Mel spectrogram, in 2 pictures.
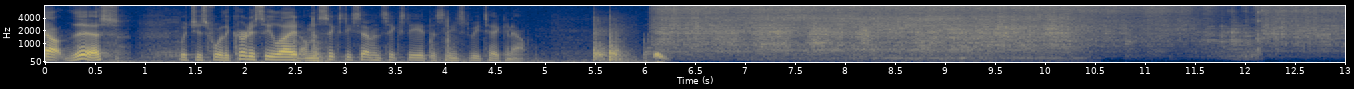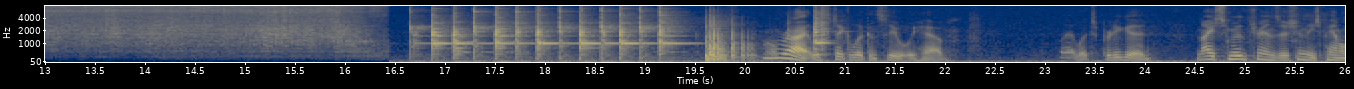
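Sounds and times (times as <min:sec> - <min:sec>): media blaster hissing: 0:06.0 - 0:11.6
hammer striking steel: 0:16.6 - 0:20.0, 0:20.7 - 0:21.0.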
